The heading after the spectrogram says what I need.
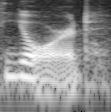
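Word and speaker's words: Jord: J-O-R-D is pronounced Yord.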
